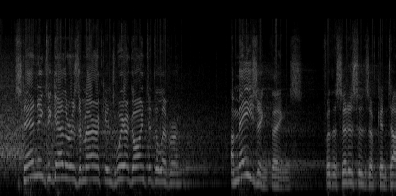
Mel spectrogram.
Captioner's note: applause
